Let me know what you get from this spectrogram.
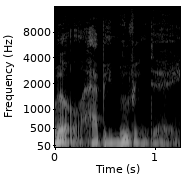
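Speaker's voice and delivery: put-on, soft, sinister, threatening, menacing tone. Acting out a line from a letter sent to a family, mock-menacing tone. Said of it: "that's got such a menacing tone to it as well".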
